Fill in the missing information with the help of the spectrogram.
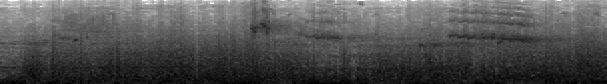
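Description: Onboard sound of an electric indoor go-kart driven at speed: a loud, dense rumble of wind, tyres and vibration on the kart-mounted camera, with a high electric-motor whine that comes and goes.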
